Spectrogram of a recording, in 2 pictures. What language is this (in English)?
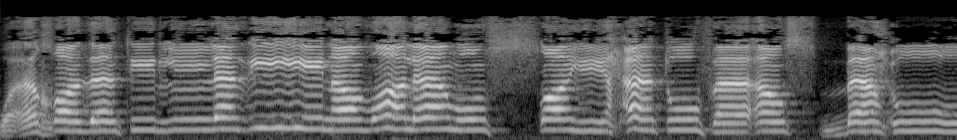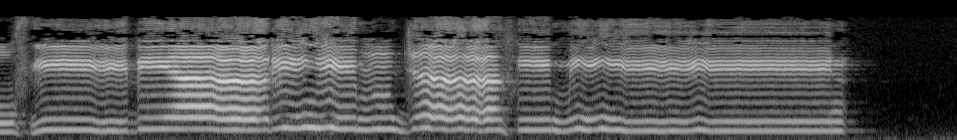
Arabic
